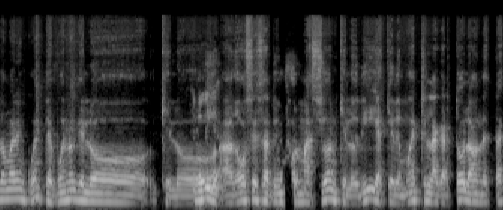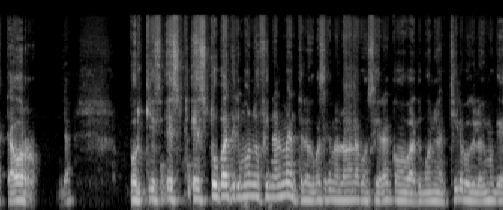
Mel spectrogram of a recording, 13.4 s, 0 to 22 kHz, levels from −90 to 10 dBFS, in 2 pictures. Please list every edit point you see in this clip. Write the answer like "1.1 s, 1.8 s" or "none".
none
